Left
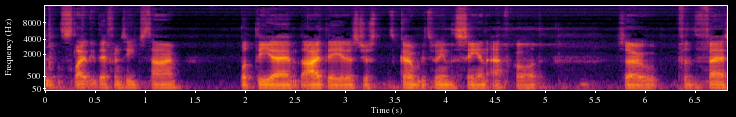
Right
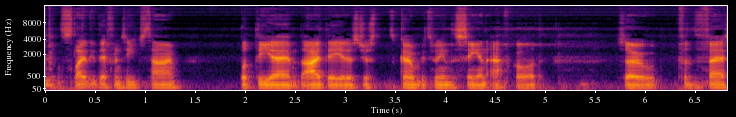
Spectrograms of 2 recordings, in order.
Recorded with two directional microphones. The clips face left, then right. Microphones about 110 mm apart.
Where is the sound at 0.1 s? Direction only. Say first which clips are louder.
Right 4 dB; 5° right (ahead or behind).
